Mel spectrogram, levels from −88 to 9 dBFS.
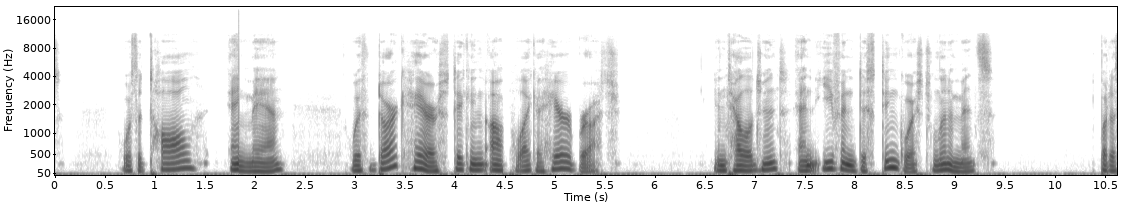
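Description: At 1.84 s the speech is broken by damaged data in the compressed stream: corrupted bytes make the decoder misread a frame and lose sync before it finds the next header. It sounds like a brief chirp or blip, visible as a thin broadband vertical smear on the spectrogram and an abrupt waveform discontinuity.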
